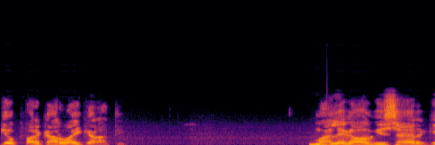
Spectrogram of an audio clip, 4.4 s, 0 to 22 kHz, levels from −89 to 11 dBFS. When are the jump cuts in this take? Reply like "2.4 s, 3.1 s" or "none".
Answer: none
